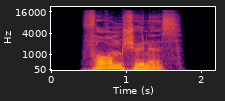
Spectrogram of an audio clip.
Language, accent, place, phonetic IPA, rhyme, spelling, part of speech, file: German, Germany, Berlin, [ˈfɔʁmˌʃøːnəs], -ɔʁmʃøːnəs, formschönes, adjective, De-formschönes.ogg
- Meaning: strong/mixed nominative/accusative neuter singular of formschön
